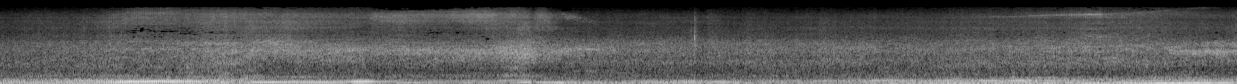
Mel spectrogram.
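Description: An off-road 4x4's engine revving under load, its pitch rising and falling as the throttle is worked, with a steady hiss above it.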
